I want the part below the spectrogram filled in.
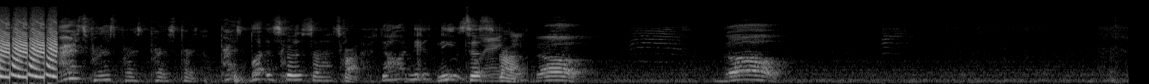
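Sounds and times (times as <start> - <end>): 
speech: 1.1 - 5.9, 7.2 - 7.9
cat meowing: 6.3 - 6.9.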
